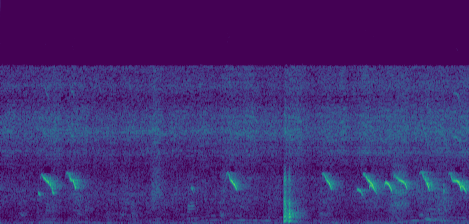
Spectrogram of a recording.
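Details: High, falling peeps from baby chicks at play come in loose bursts, with one loud knock midway and light scuffling behind them.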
